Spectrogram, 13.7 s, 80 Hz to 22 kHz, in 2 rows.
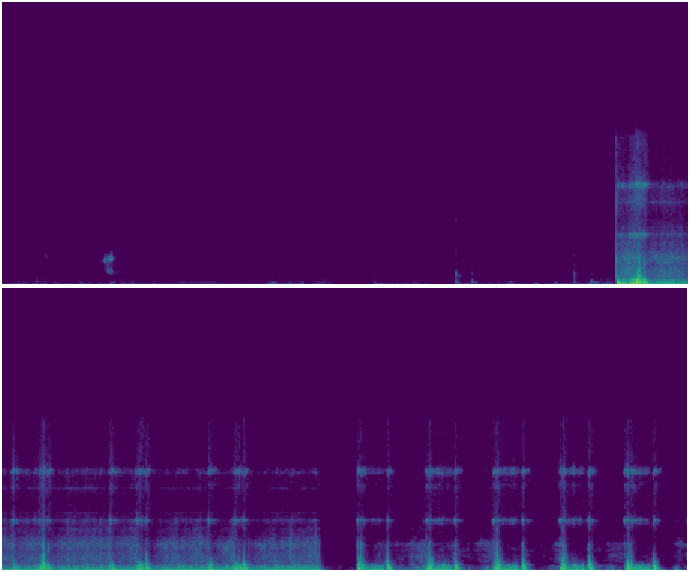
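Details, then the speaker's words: Mitral valve prolapse heard standing then squatting: a mid-systolic click and late systolic murmur that, with squatting's increased venous return and larger left ventricle, shift later in systole away from S1. "With squatting, venous return increases, causing an increase in left ventricular chamber size. The click and murmur occur later in systole and move away from S1."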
